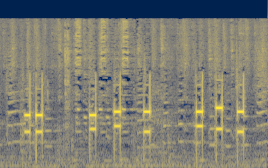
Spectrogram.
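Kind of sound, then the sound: signal or alarm, telephone keypad dialing tones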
